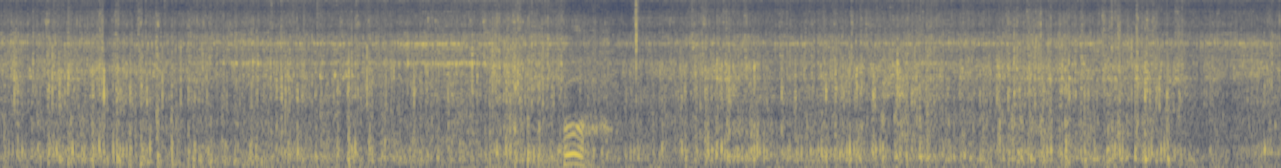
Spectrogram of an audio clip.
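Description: Bicycle tyres rumble and crunch over a rough dirt trail.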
